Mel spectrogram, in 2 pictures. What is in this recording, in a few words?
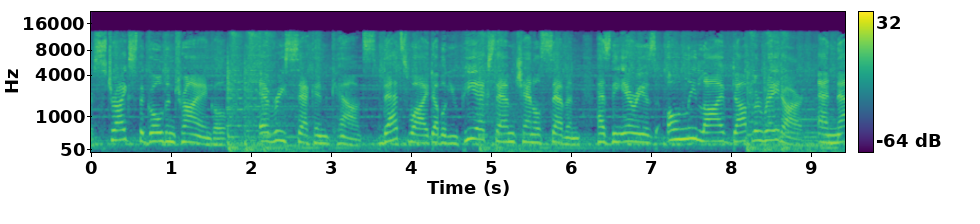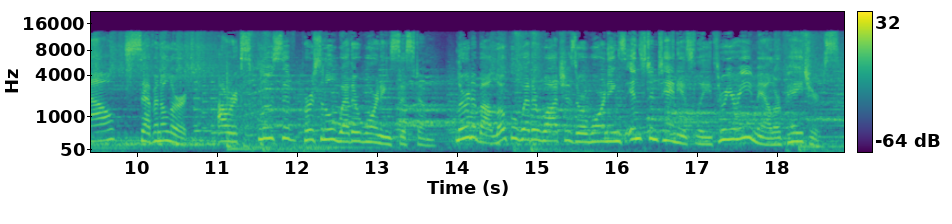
News Promos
